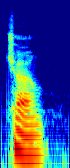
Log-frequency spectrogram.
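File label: "cheung", Cantonese; sing; 唱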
